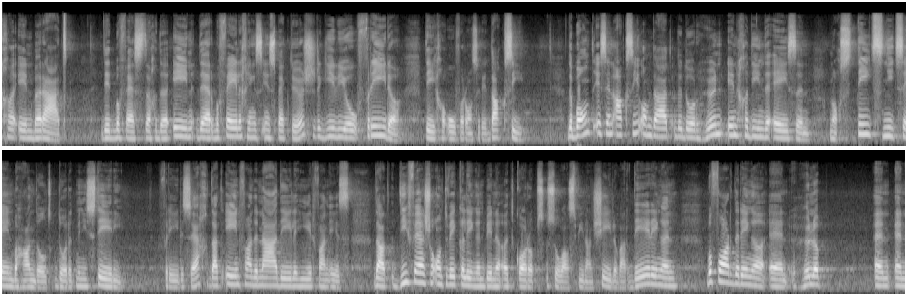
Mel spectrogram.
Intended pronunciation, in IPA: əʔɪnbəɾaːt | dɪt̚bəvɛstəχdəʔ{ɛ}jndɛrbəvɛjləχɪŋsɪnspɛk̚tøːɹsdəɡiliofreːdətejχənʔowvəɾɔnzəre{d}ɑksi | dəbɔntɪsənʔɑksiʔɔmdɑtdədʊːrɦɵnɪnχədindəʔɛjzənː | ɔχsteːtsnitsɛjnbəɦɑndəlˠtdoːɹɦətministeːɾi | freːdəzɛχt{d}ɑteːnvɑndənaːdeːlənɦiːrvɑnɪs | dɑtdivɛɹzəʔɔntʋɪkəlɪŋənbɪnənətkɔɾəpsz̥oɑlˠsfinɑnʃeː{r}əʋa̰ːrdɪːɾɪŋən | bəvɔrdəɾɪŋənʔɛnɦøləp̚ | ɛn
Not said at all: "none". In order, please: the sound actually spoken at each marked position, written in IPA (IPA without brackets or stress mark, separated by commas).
e, d, d, l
